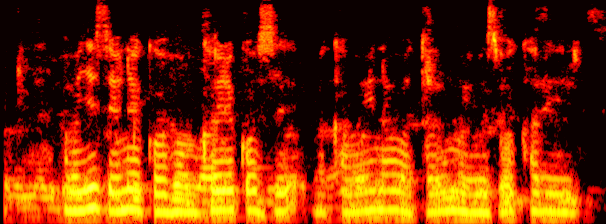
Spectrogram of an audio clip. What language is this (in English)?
Kinyarwanda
